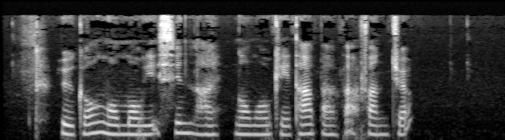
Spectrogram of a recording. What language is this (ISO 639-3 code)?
yue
